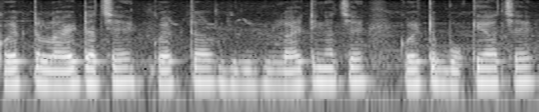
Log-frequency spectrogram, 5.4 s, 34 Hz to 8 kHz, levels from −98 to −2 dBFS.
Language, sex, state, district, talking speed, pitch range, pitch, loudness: Bengali, male, West Bengal, Jalpaiguri, 120 wpm, 130-145 Hz, 135 Hz, -16 LUFS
